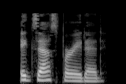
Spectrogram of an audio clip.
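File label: "humor", British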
